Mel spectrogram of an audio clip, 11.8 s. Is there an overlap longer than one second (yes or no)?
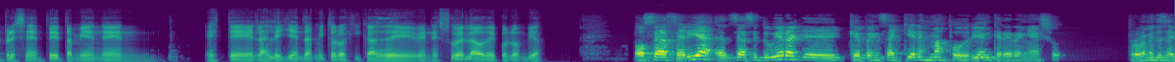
no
